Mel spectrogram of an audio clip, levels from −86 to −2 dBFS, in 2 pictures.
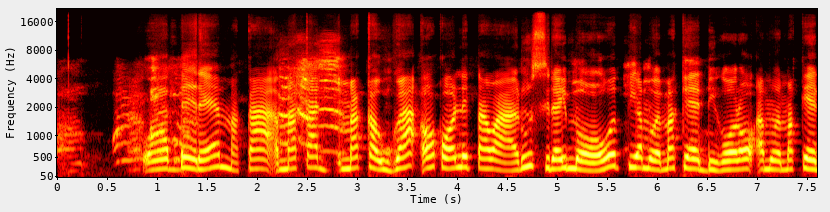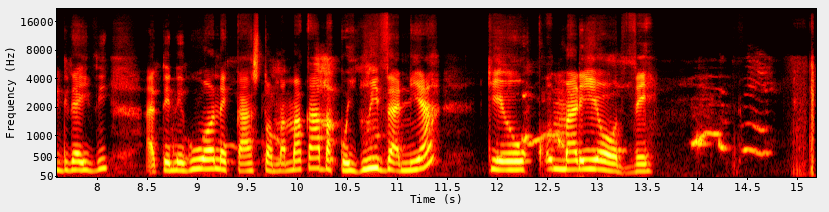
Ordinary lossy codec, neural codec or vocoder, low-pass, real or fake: none; codec, 44.1 kHz, 7.8 kbps, DAC; 19.8 kHz; fake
